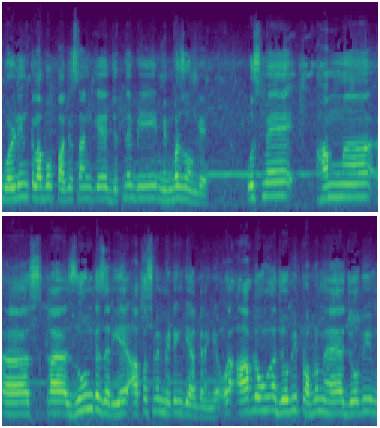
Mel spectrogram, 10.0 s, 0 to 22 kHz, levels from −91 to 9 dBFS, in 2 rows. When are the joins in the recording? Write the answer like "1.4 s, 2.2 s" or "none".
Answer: 8.1 s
